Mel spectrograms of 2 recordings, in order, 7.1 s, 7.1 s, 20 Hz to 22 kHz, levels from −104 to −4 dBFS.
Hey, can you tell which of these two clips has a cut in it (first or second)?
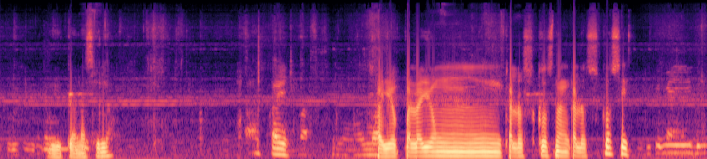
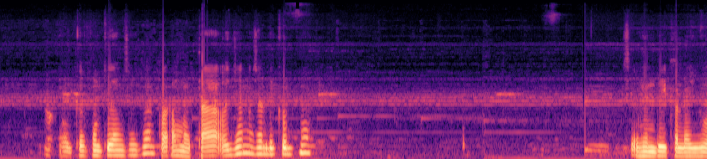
second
